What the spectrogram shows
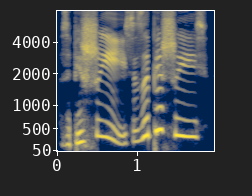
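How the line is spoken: Laughing. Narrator (Russian): смеялась подруга

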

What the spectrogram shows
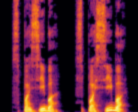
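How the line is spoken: Growled. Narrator (Russian): зарычал Чедвик

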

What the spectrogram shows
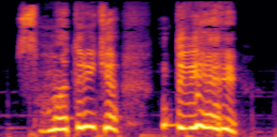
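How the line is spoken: Alarmed exclamation. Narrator (Russian): с тревогой воскликнула Тихоня

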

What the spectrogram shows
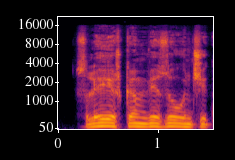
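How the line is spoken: Grumble. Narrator (Russian): проворчал Ховард Карнс

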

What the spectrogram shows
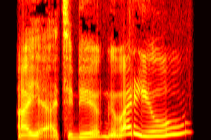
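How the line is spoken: Purring. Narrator (Russian): промурлыкал Люцифер

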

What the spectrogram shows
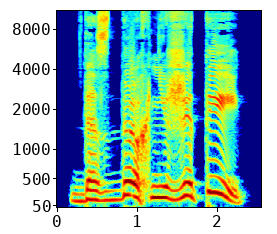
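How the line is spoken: Silent inner growl. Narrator (Russian): мысленно зарычал боец

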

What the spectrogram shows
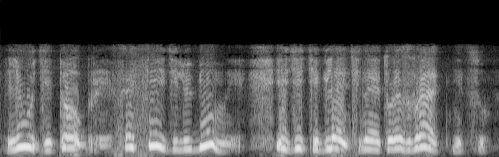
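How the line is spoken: Sudden shrill shameless shout. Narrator (Russian): неожиданно закричала пронзительно, бесстыдно

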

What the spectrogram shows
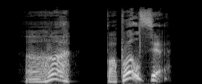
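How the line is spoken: Angry exclamation. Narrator (Russian): злобно воскликнул я

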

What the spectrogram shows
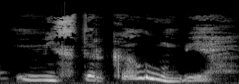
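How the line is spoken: Dull, muffled. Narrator (Russian): сказал он глухо

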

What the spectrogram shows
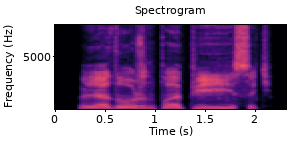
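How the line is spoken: Whining. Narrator (Russian): заскулил он

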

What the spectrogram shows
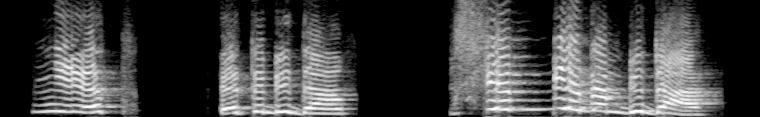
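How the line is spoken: Angry shriek. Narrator (Russian): гневно взвизгнула Даша

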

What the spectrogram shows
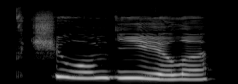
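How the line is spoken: Moaning. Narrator (Russian): простонала Ливия

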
